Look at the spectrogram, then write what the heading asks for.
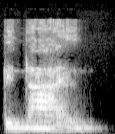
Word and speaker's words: benign: Aqui, a pronúncia é diferente do I, mas no final, o G, que interessa é que o G não é pronunciado.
